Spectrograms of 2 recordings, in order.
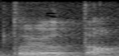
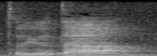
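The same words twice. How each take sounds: First: Toyota with round Os, softly; Lebanese pronunciation. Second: Slow French-style Toyota; French accent. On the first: Showing how everyone in Lebanon says it, crisp Toyota. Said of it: "In Lebanon, everyone say". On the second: Guessing the French version, French accent. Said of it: "I imagine that's in French". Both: Shown as a demonstration.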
